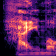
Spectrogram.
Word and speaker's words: Hamer: Hamer Hall, not Hammer Hall, as someone said to me the other day. I was like, how did you not know it was Hamer?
